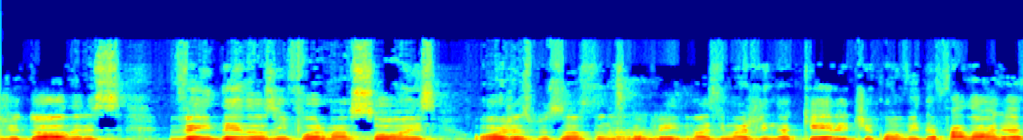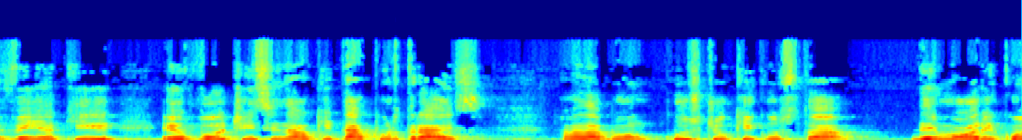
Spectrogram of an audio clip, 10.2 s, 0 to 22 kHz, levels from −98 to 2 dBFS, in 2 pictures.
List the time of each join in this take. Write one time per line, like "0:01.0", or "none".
none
